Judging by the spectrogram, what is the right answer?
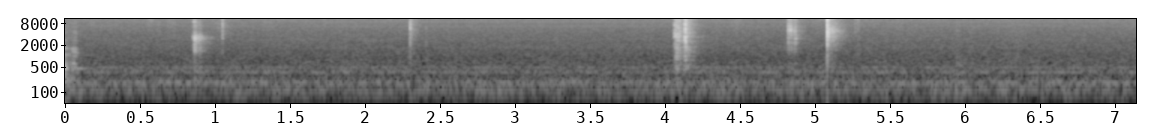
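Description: Scattered sharp little plastic clicks from a glitter glue tube being opened and handled, the loudest a cluster of three between about four and five seconds in, over a faint steady hum.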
